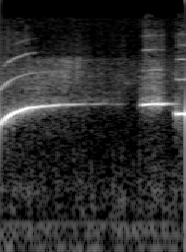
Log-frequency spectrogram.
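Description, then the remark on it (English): A man whistles a short signal: a rising note held steady, a brief pause, then two more clear, sharp whistled notes, loud with no talking. “When he used to roll to the bottom of the hill and wait for you, and you could stand in the orchard until you heard him whistle.”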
